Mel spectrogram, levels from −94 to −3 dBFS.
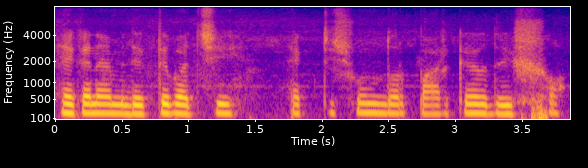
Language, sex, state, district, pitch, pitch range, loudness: Bengali, male, Tripura, West Tripura, 190 Hz, 180-195 Hz, -17 LUFS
